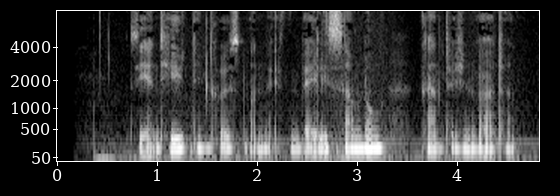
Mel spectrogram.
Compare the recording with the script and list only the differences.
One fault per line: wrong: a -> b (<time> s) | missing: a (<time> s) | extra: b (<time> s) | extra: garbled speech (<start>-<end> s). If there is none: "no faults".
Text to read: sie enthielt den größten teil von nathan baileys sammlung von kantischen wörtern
missing: teil (1.9 s)
missing: von (3.3 s)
